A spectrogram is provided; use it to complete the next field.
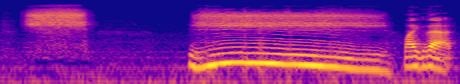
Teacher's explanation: To produce this sound, first make a sh sound, and then you add voicing. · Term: voiced SH sound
